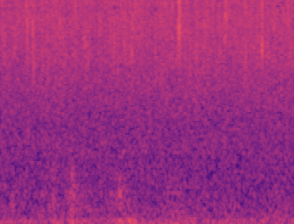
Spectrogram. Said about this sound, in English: I know you still don't like being out in the rain, but you seem rather antsy.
